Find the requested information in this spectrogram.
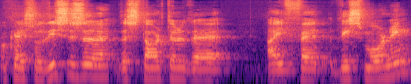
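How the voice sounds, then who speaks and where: A man speaks with an Italian accent. Room echo is audible. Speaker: home cook. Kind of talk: live stream cooking tutorial. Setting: home kitchen, daughter filming. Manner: casual, hesitant with fillers.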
